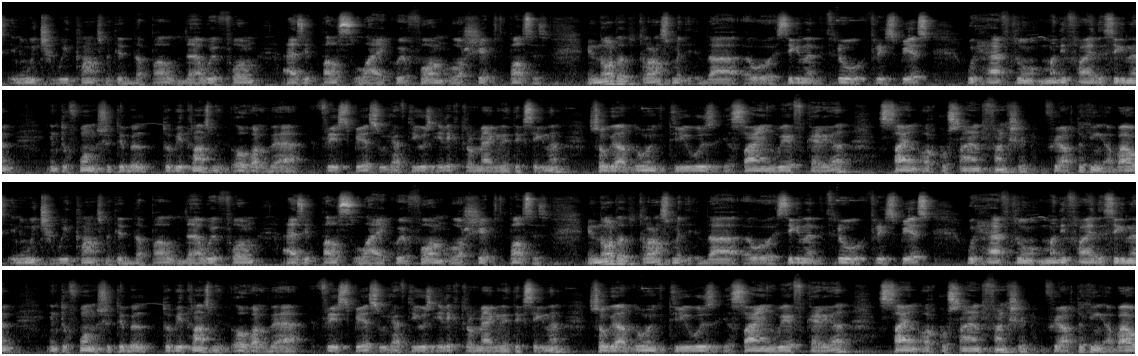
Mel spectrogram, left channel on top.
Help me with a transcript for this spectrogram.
in which we transmitted the waveform as a pulse-like waveform or shaped pulses. In order to transmit the signal through free space, we have to modify the signal into form suitable to be transmitted over the free space. We have to use electromagnetic signal. So we are going to use a sine wave carrier, sine or cosine function. If we are talking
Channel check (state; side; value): noise; left; hum, 25 dB below the sound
